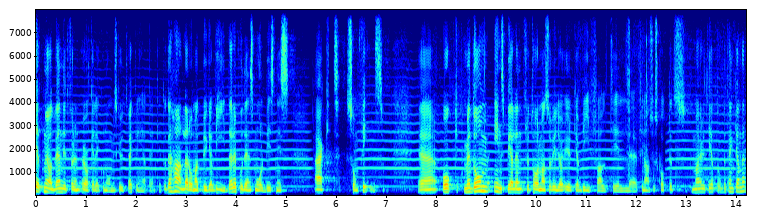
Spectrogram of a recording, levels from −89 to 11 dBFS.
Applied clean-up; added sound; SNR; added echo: none; Trumpet; 20 dB; none.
